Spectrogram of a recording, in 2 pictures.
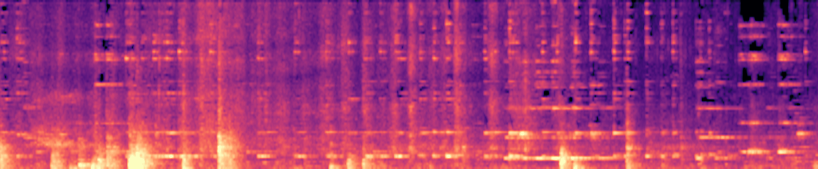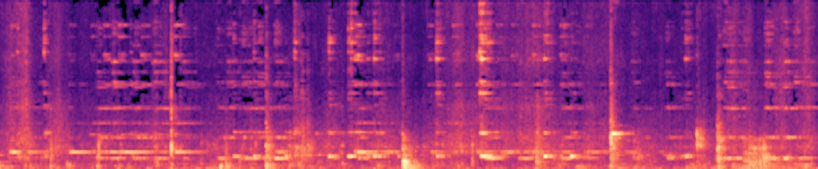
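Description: A flock of sheep crowding and eating at a metal feed trough: scattered knocks and rustling as they jostle and feed, with brief high ringing tones now and then.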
